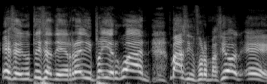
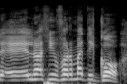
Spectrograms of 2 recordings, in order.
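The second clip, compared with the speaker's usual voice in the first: ordinary delivery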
